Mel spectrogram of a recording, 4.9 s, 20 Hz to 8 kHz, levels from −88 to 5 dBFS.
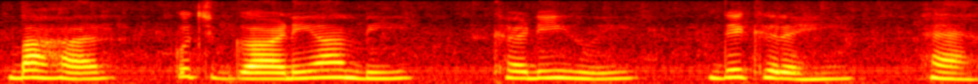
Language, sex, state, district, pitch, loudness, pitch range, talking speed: Hindi, female, Madhya Pradesh, Dhar, 235 Hz, -17 LUFS, 220-250 Hz, 110 wpm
